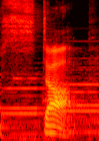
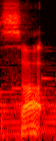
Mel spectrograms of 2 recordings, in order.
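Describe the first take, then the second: First: The word is said with a t sound. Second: The word is said without a t sound. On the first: The speaker calls it right. "With a T in it" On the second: The speaker calls it wrong. "Not sop. I pronounced it wrong"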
